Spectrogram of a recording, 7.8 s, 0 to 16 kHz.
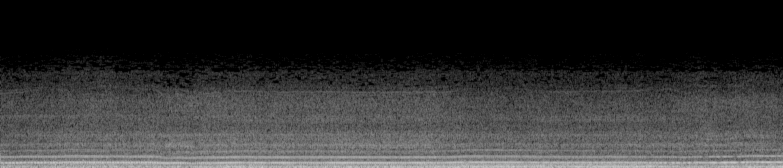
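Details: Immersion Vortex 250 Pro quadcopter motors on test run after fixing bad bearing sounds, which the owner thinks are fixed; one motor slightly warm: steady clean high whine holding level and climbing slightly, no gritty edge. Normal running.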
